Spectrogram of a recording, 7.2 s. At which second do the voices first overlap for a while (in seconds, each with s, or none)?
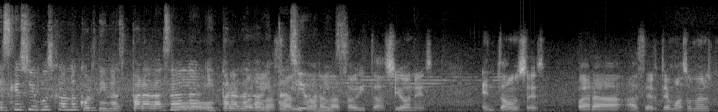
1.7 s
